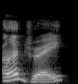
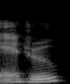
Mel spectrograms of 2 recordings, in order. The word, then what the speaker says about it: Andre: my name wrong too it's Andre but some people call me Andrew I'm serious Andrea like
